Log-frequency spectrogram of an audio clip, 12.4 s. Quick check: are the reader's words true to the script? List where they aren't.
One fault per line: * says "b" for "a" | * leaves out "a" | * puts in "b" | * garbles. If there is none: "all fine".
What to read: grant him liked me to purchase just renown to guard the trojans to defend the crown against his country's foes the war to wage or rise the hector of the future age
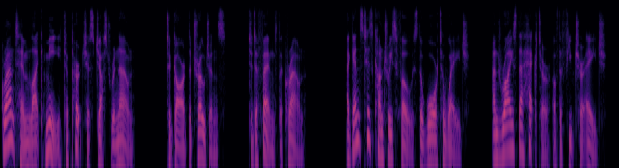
* says "like" for "liked"
* says "and" for "or"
